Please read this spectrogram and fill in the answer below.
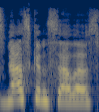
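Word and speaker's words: Vasconcellos: Yeah, I think it's pronounced Vasconcelos, but I'm legendarily bad at pronunciation. So well, I'm just... – Okay. As a musician, I'm going to say cellos. So Vasconcelos, Vasconcelos.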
